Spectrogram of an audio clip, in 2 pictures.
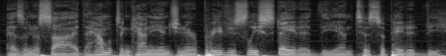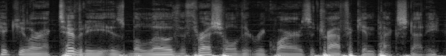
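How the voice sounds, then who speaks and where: A man reading a formal zoning proposal at a township meeting, measured and deliberate, item by item. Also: low-pitched, a little mellow, no room sound. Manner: measured, deliberate, reads items one by one. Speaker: township trustee.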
